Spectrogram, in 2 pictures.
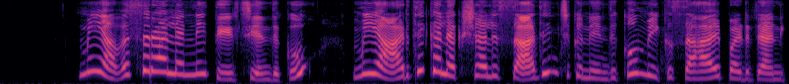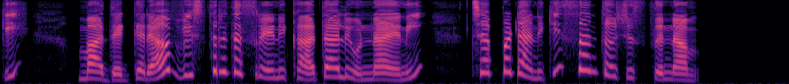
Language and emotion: Telugu, happy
